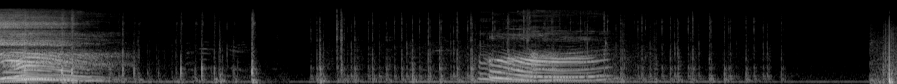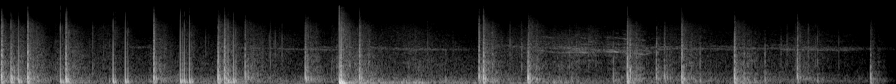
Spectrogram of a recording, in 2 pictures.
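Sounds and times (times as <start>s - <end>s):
fireworks bangs and crackles: 3.2s - 5.1s, 5.9s - 7.8s, 8.7s - 17.9s.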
